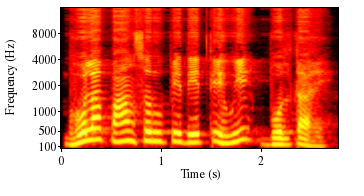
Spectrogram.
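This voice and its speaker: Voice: medium pitch, big pitch swings, unhurried, a little mellow. A narrator telling a scripted moral story in storytelling style.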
